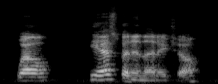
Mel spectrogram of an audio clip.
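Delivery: mimicked, flat deadpan delivery. Quoting another person's reply about a hockey player, retelling a deadpan remark. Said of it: "Jeff just total perfect deadpan".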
